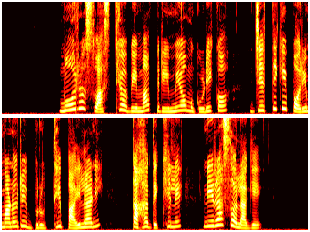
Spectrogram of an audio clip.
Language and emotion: Odia, sad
